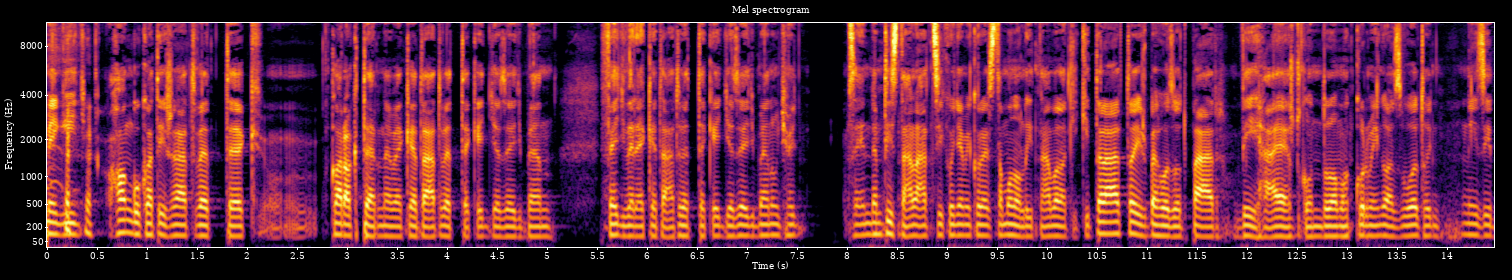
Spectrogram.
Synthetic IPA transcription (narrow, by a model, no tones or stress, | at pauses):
meːɡiːɟhɒŋɡo̞kɒt̪iʃaːt̪ʋɛt̪ːɛk | kɒɾɒkt̪ɛrnɛvɛkɛt̪aːt̪ʋɛt̪ːɛkɛɟːɒzɛɟbɛn | fɛɟvɛɾɛkɛt̪aːt̪ʋɛt̪ːɛkɛɟːɒzɛɟbɛnuːcho̞ɟ | sɛɾint̪ɛmt̪ist̪aːnlaːt̪sikho̞ɟɒmiko̞ɾɛst̪ɒmo̞no̞lit̪naːvɒlɒkikit̪ɒlaːlt̪ɒeːʒbɛɦo̞zo̞t̪paːrveːɦaːɛʃd̪ɡo̞nd̪o̞lo̞mɒkːo̞rmeːɡɒzʋo̞lt̪ho̞ɟneːzeː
